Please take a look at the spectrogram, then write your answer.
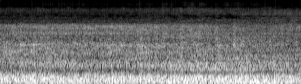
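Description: A tractor engine runs steadily on a corn chopping crew, a low, even rumble with no pauses, close by, and no talking.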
